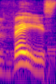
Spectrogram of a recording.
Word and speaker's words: vase: A vase. That's how you pronounce it here in America.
